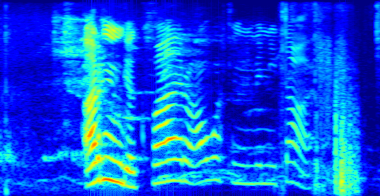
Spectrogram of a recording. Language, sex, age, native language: Icelandic, male, 11, Icelandic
